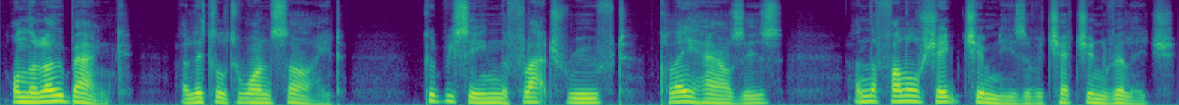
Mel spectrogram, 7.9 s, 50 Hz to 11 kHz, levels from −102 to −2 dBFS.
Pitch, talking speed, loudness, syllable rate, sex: 135 Hz, 200 wpm, -19 LUFS, 5.7 syllables/s, male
